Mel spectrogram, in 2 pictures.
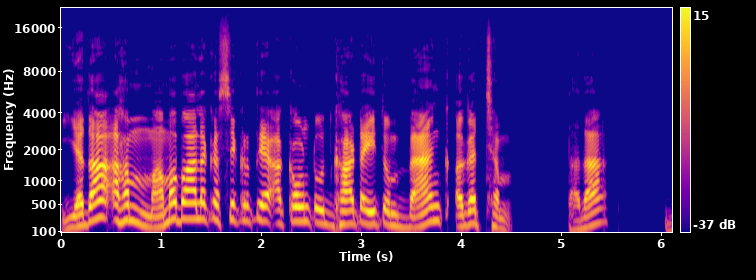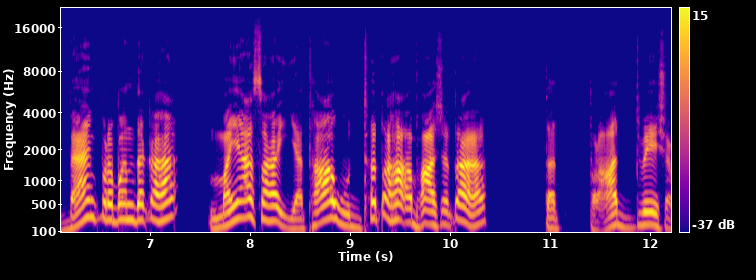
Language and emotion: Sanskrit, disgusted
